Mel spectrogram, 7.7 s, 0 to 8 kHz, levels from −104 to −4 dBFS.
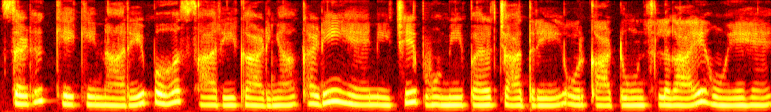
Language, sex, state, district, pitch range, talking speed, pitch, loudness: Hindi, female, Chhattisgarh, Sukma, 190-230 Hz, 140 wpm, 200 Hz, -20 LUFS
